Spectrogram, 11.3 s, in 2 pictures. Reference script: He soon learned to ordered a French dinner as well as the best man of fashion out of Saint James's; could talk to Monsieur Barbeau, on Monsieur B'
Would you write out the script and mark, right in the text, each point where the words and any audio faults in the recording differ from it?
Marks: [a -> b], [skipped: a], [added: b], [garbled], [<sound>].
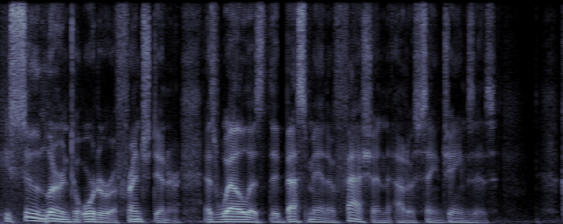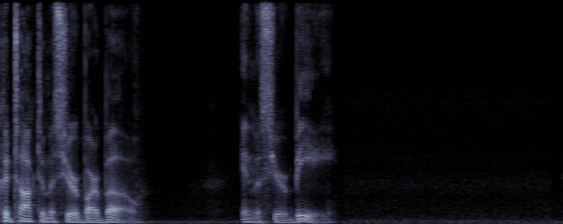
He soon learned to [ordered -> order] a French dinner as well as the best man of fashion out of Saint James's; could talk to Monsieur Barbeau, [on -> in] Monsieur B'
